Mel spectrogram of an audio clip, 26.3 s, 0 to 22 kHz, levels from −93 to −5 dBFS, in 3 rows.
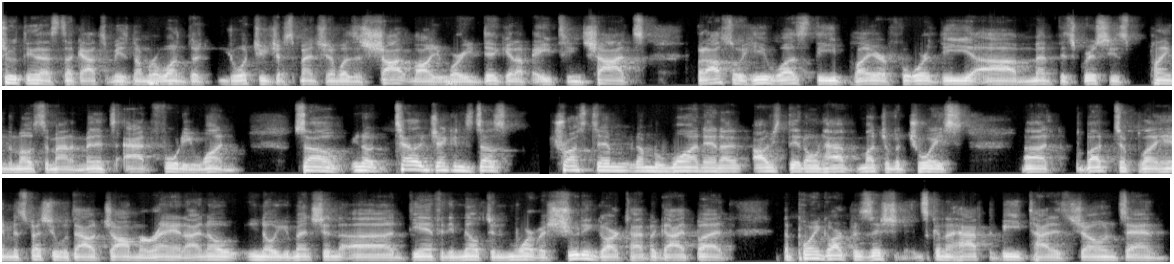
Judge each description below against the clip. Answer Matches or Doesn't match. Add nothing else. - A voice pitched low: Matches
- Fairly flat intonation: Doesn't match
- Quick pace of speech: Matches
